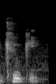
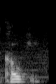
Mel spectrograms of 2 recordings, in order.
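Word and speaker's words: Kouki: Like, I'm the same as you, I've always called it the Kooky. Yeah, and I'm only recently in the last couple of months getting used to calling it the Koki. But that's actually the way it's pronounced.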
